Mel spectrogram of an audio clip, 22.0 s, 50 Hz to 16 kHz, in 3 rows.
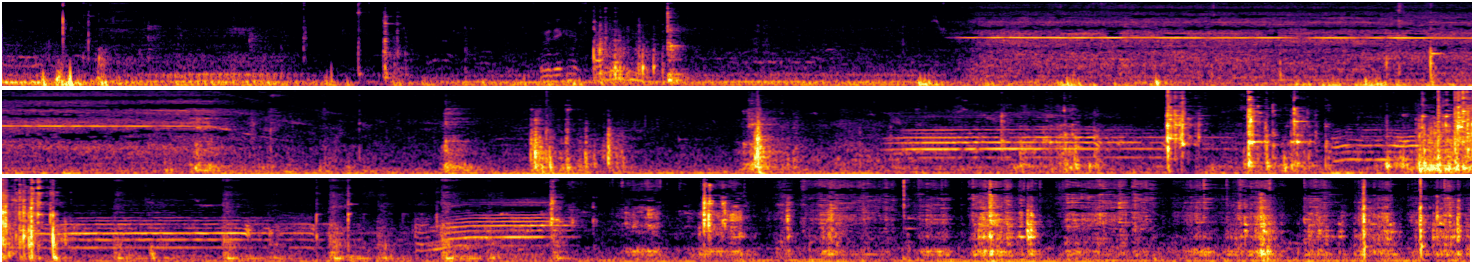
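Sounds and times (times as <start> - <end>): steady high whine: 4.6 - 9.2
scrap iron clanking on metal: 12.2 - 22.0.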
